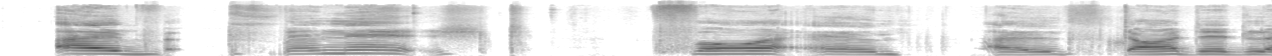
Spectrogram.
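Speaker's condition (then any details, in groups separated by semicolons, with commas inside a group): Cerebral palsy; from birth, physical only, slight memory loss; 19 years since onset, types with nose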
